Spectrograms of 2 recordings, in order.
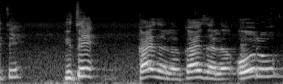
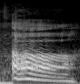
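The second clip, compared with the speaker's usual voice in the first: ordinary talk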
